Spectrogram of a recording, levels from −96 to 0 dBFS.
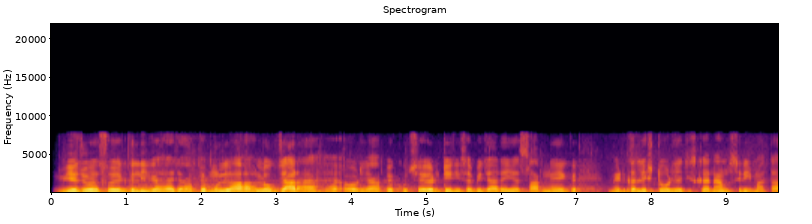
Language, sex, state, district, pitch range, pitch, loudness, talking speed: Hindi, male, Bihar, West Champaran, 120-135 Hz, 125 Hz, -19 LUFS, 215 wpm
